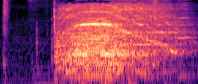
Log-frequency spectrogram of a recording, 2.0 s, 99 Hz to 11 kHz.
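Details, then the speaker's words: Sun Joe SPX3000 electric pressure washer (14.5 A, 2030 PSI), primed, switched on: a short electric whir spins up, holds about 1.5 seconds, then winds down as the total stop system shuts the pump off normally. "Now you're gonna hear when I cut it on, you're gonna hear like the pump shut on and then cut off."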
